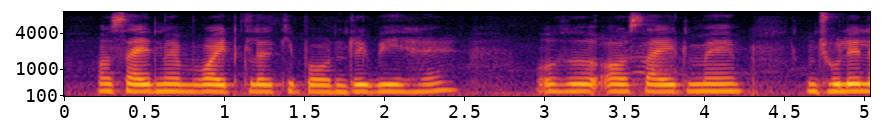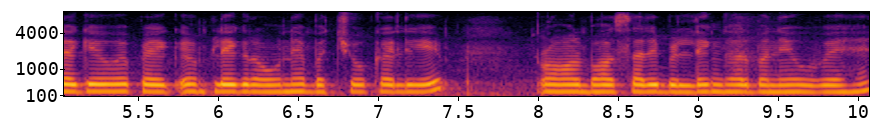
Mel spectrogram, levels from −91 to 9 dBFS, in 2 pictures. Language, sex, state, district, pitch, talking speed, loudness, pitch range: Hindi, female, Bihar, Gopalganj, 195 Hz, 170 wpm, -15 LUFS, 190-200 Hz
